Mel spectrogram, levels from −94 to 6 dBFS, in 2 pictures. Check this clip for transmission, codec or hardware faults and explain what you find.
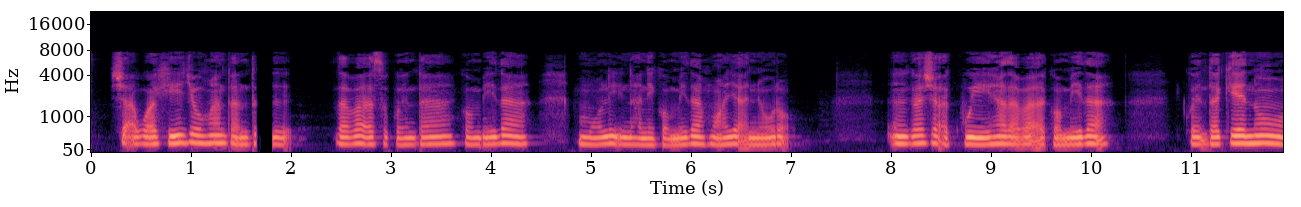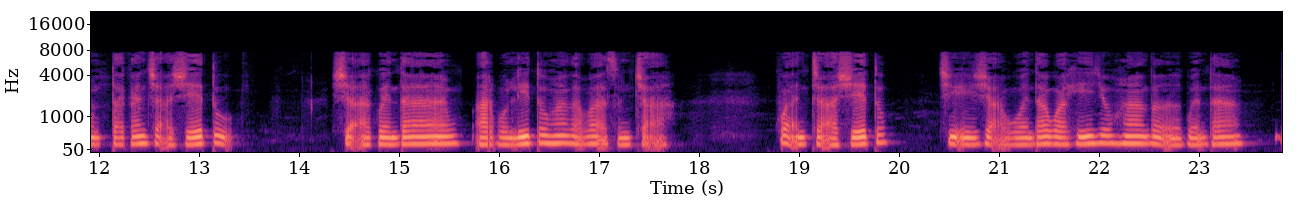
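Two faults are present: a constant codec roughness and two brief muted gaps.

Throughout, the speech sounds rough and grainy, with noise between the harmonics and a dull top band. This is likely low-delay AAC compression, consistent with AAC-ELD at around 32 kbps.

From 1.64 to 1.83 s, and again from 3.89 to 3.93 s, the sound fades softly down and back. This is AAC frame loss with muting. The decoder zeroed the missing frames, and its overlapping windows smoothed the edges. The longer gap fits several lost frames, the shorter one a single frame.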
